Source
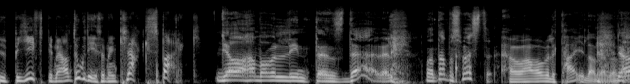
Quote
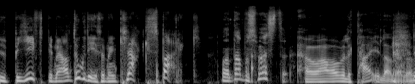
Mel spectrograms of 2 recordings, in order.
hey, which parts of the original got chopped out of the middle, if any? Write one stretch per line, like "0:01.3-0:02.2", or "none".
0:02.1-0:04.1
